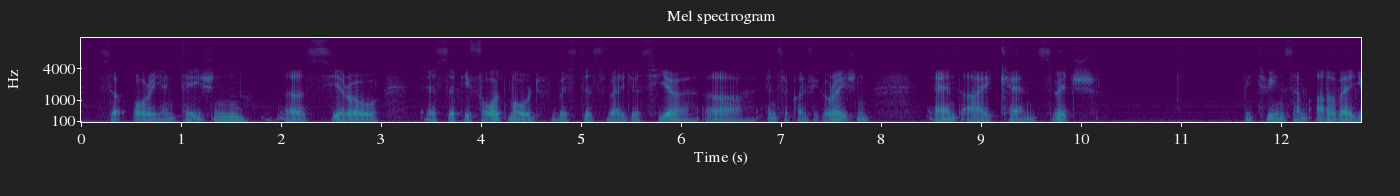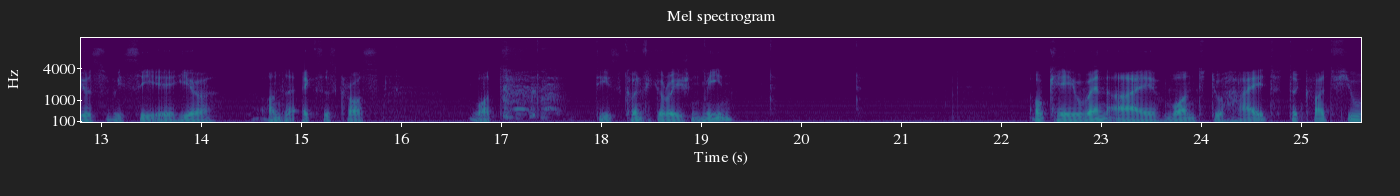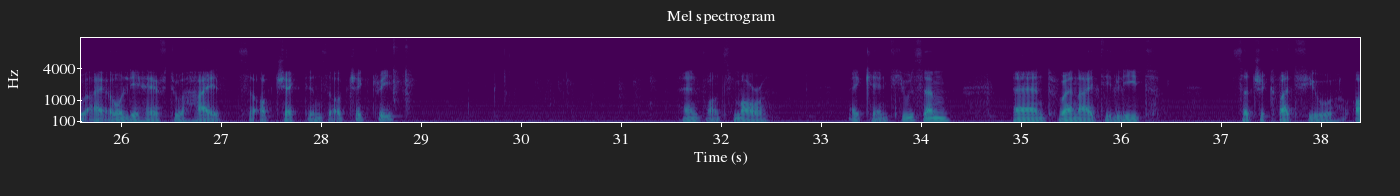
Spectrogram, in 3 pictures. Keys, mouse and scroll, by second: 7.3 click, 9.2 scroll up 1, 10.9 scroll up 1, 12.0 scroll up 1, 16.6 click, 17.3 scroll up 1, 18.2 scroll up 1, 18.9 scroll up 1, 19.6 scroll up 1, 20.5 scroll up 1, 25.6 click, 28.6 space, 30.2 space, 33.3 click, 35.8 Delete.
